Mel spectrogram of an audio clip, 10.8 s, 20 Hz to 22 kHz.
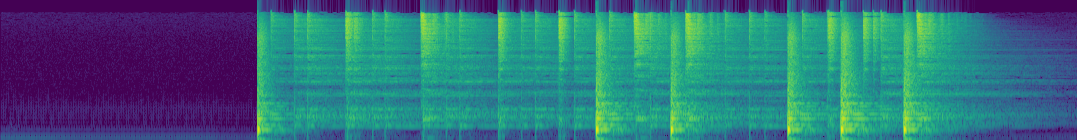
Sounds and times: jazz beat 2.6 - 9.7

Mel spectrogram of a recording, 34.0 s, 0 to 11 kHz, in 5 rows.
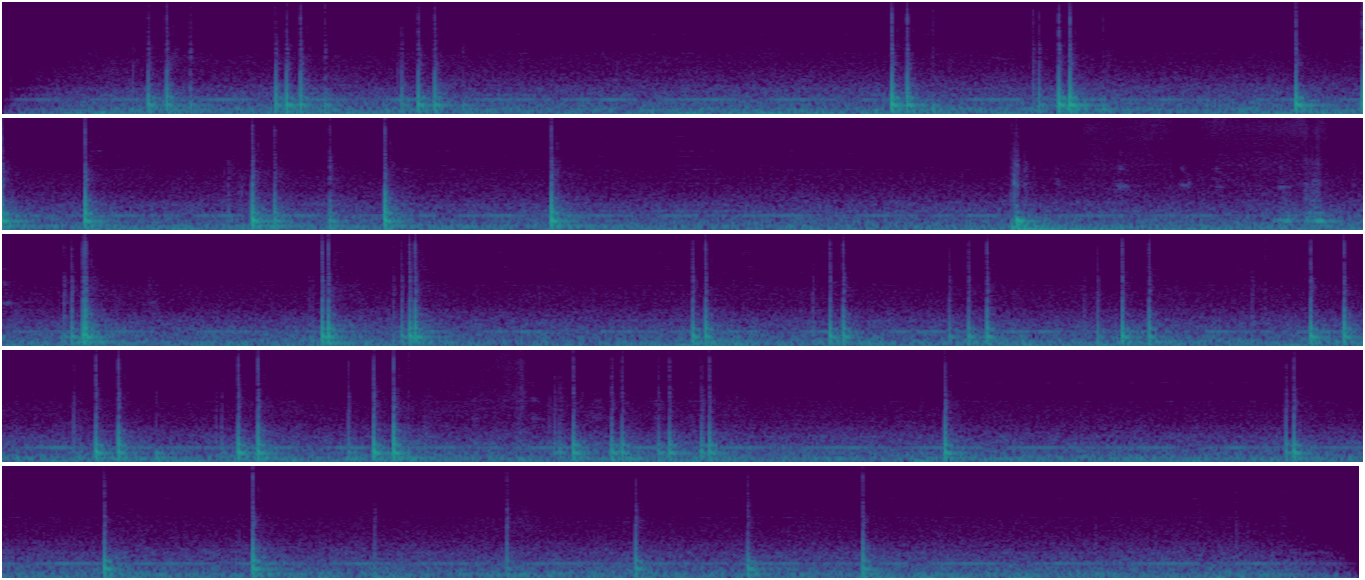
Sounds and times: Tapping fingers against a table 0.6 - 2.4
Tapping fingers against a table 4.4 - 5.6
Tapping fingers against a table 6.4 - 9.8
Tapping fingers against a table 13.2 - 14.3
Tapping fingers against a table 15.1 - 15.8
Tapping fingers against a table 17.0 - 24.1
Tapping fingers against a table 25.1 - 25.4
Tapping fingers against a table 26.8 - 27.1
Tapping fingers against a table 27.7 - 31.8

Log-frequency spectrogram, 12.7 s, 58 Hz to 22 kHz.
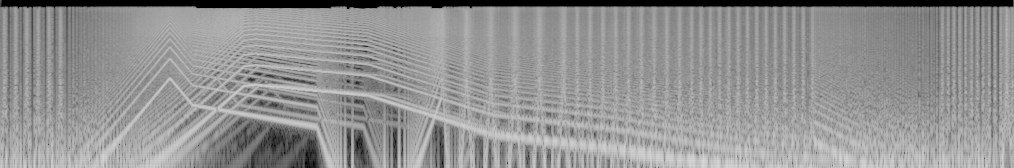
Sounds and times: modular synth 1.0 - 11.8

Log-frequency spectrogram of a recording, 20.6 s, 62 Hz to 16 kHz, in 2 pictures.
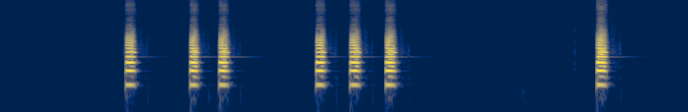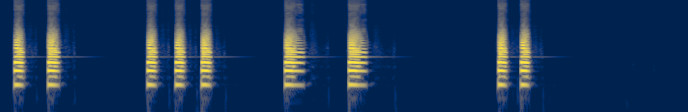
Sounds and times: Brass Bulb Horn 1.8 - 3.6
Brass Bulb Horn 4.7 - 6.2
Brass Bulb Horn 8.9 - 9.4
Brass Bulb Horn 10.5 - 11.5
Brass Bulb Horn 12.5 - 13.7
Brass Bulb Horn 14.6 - 16.1
Brass Bulb Horn 17.8 - 18.5

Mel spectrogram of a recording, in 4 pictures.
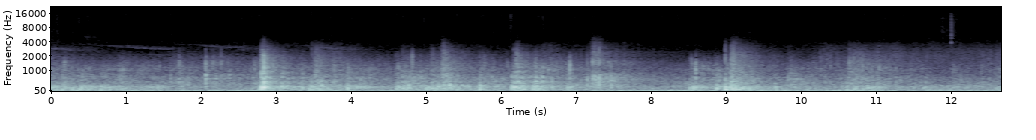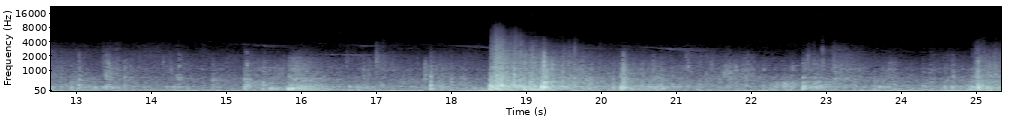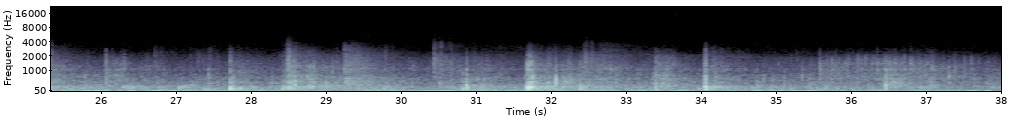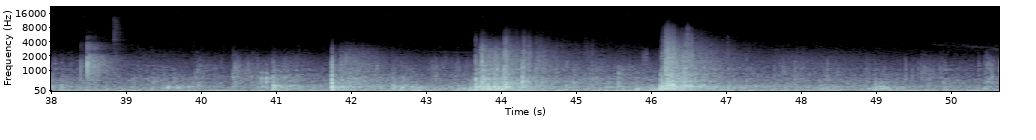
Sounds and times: firecrackers 0.0 - 50.6

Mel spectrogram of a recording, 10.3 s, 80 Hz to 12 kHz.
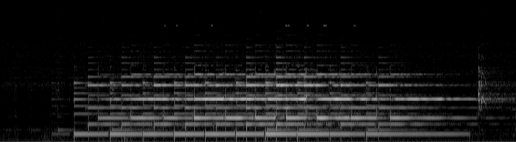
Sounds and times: guitar arpeggiation 1.0 - 10.3

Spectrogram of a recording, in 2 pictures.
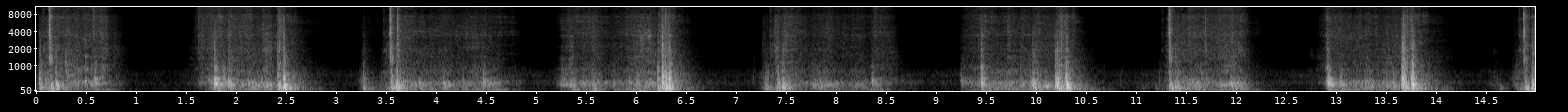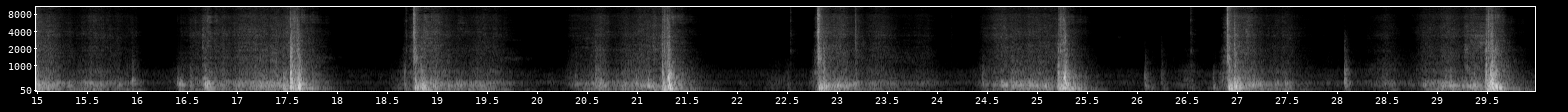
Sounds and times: air fryer tray sliding open and closed 0.0 - 0.8
air fryer tray sliding open and closed 26.9 - 27.4

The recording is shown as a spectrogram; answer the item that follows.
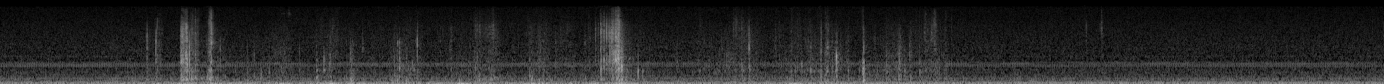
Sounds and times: getting a pen out of bag 1.3 - 9.6
messenger bag that closes with velcro 1.4 - 9.6

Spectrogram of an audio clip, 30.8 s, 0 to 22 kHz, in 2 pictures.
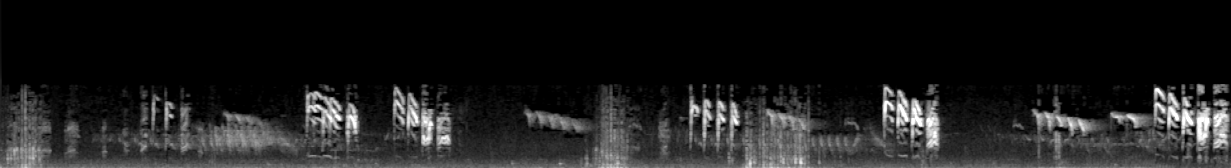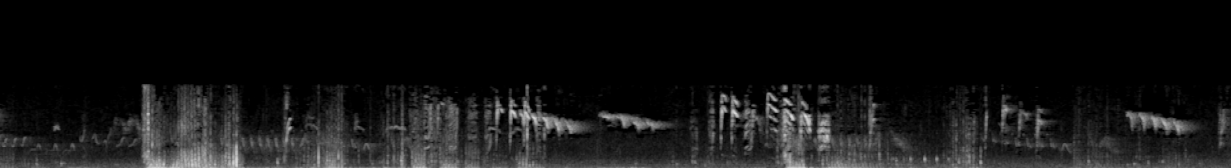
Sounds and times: Wings 0.0 - 1.0
bird mother calling 0.0 - 5.7
other birds 0.0 - 30.7
bird mother calling 6.6 - 11.8
Wings 7.2 - 10.4
bird mother calling 12.6 - 15.4
Wings 17.1 - 22.2
Wings 24.0 - 28.0

